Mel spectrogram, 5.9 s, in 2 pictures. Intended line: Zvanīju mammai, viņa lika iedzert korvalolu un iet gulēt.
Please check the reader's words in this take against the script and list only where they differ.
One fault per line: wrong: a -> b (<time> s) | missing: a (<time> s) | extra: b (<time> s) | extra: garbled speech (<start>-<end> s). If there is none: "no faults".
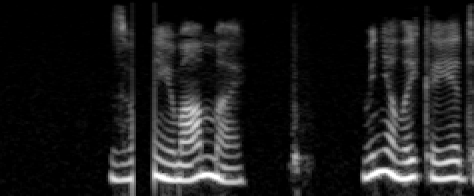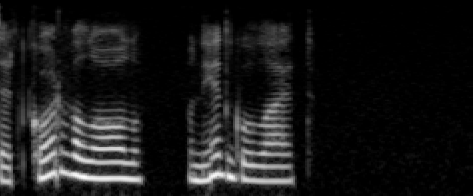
no faults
